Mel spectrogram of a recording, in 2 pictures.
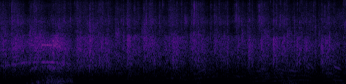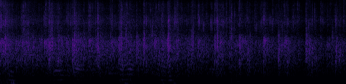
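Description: Sustained audience applause welcoming a special guest, a dense steady wash of many hands clapping at an even loudness for several seconds, with a brief tonal whistle or cheer near the start.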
